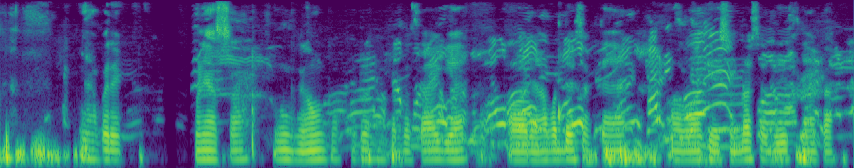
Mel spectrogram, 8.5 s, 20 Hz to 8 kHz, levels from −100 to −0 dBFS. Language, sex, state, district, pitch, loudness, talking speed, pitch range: Hindi, male, Bihar, Araria, 120 Hz, -20 LUFS, 170 wpm, 120-125 Hz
